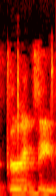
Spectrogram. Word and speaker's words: Guernsey: No, it's Gurns. It's like my okay. name is Guernsey, like the cow, or like Guernsey Island.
